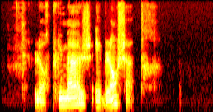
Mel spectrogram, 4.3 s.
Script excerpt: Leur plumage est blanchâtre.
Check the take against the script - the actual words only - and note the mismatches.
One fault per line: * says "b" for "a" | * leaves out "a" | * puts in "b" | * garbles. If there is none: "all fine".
all fine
